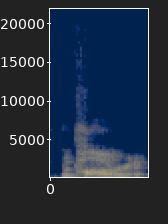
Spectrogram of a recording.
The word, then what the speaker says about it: Batard: It sucks to say this, but they really wanted us to emphasize the Tard part. They're like, it's Batard, and I'm like, I cannot say it like that.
